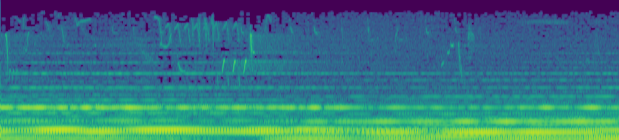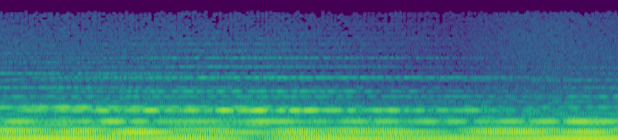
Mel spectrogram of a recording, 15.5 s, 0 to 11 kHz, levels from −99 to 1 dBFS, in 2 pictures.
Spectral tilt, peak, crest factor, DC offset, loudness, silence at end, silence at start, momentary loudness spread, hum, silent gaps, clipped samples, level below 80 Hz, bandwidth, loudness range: -9 dB/octave; -4 dBFS; 12 dB; under 0.1%; -19 LUFS; 0 s; 0 s; 5 LU; none; none; under 0.1%; -22 dBFS; 7.4 kHz; 3 LU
